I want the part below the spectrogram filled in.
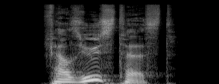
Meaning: inflection of versüßen: 1. second-person singular preterite 2. second-person singular subjunctive II
- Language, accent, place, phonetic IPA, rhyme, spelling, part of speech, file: German, Germany, Berlin, [fɛɐ̯ˈzyːstəst], -yːstəst, versüßtest, verb, De-versüßtest.ogg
